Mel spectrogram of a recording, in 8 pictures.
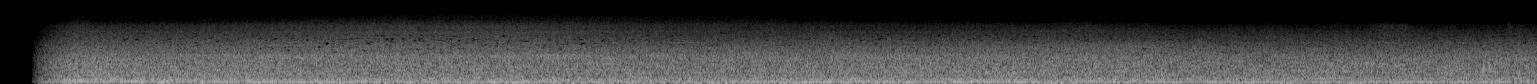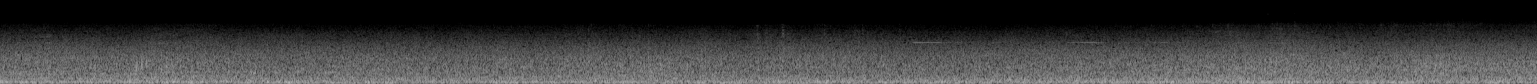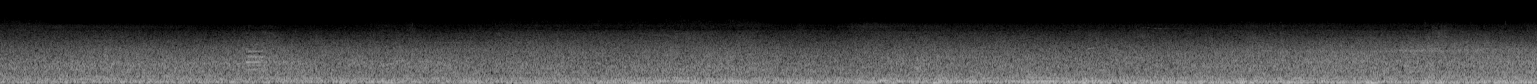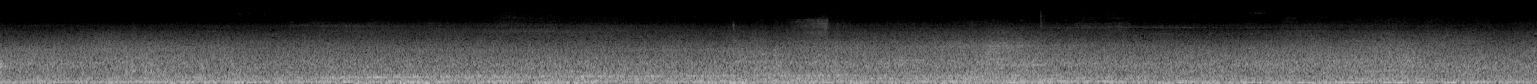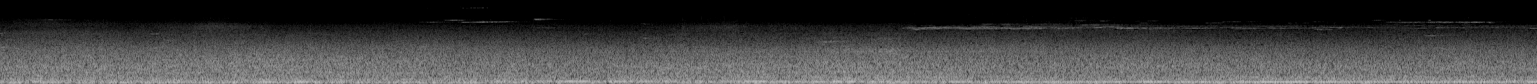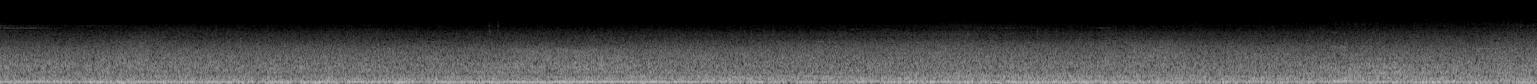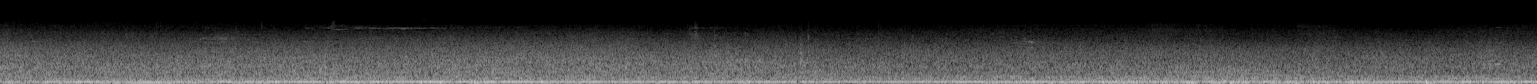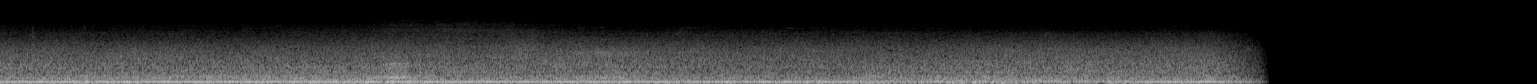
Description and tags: som exterior cidade
som exterior de uma cidade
